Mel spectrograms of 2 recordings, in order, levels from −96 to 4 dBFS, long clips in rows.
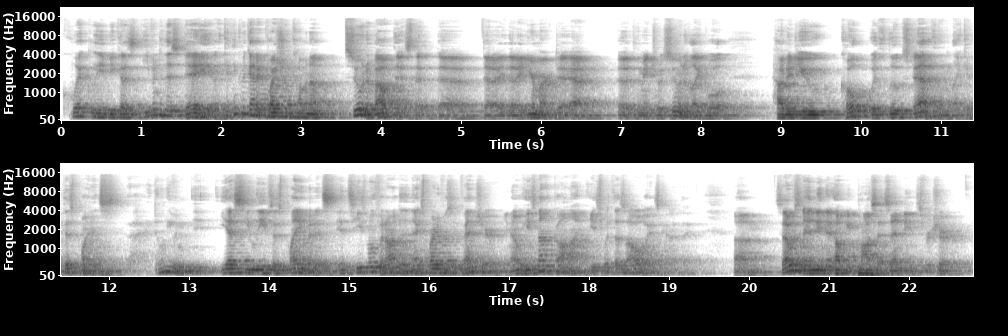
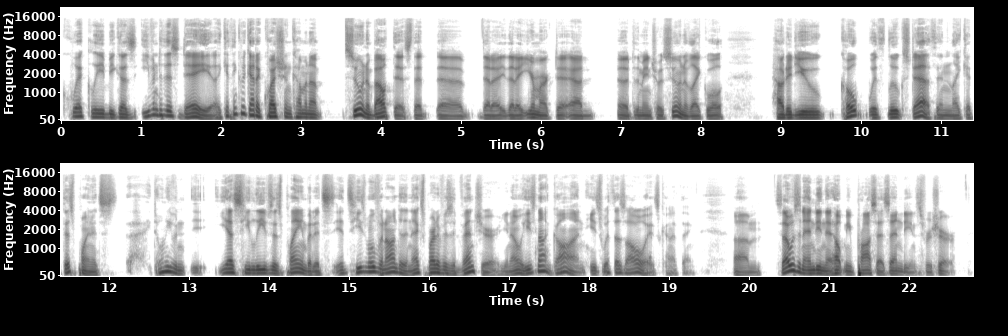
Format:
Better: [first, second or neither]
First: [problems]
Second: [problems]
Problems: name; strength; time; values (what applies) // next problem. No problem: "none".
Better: second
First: room echo; slight; dies away in 0.8 s // off-mic speech; somewhat distant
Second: none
